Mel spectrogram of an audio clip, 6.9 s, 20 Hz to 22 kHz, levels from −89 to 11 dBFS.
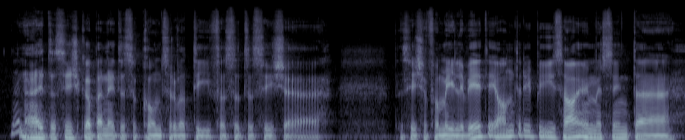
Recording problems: none

